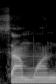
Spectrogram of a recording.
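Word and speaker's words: Samwon: a lot is someone it's spelled like Sam one but it's someone restaurant and uh it's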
